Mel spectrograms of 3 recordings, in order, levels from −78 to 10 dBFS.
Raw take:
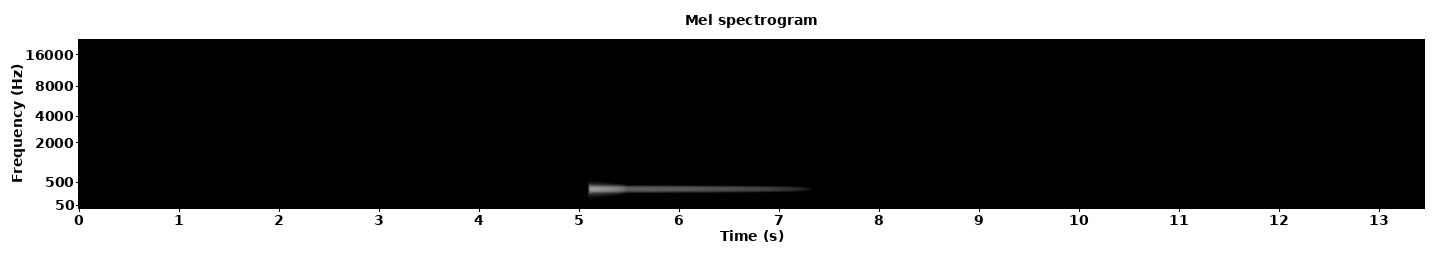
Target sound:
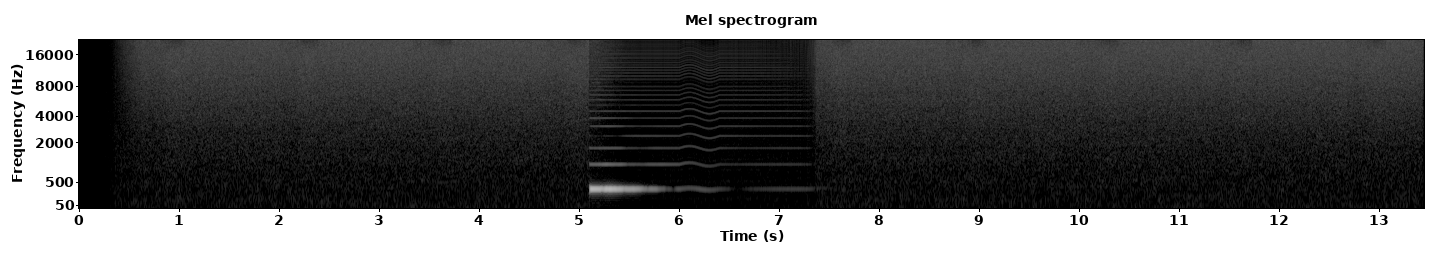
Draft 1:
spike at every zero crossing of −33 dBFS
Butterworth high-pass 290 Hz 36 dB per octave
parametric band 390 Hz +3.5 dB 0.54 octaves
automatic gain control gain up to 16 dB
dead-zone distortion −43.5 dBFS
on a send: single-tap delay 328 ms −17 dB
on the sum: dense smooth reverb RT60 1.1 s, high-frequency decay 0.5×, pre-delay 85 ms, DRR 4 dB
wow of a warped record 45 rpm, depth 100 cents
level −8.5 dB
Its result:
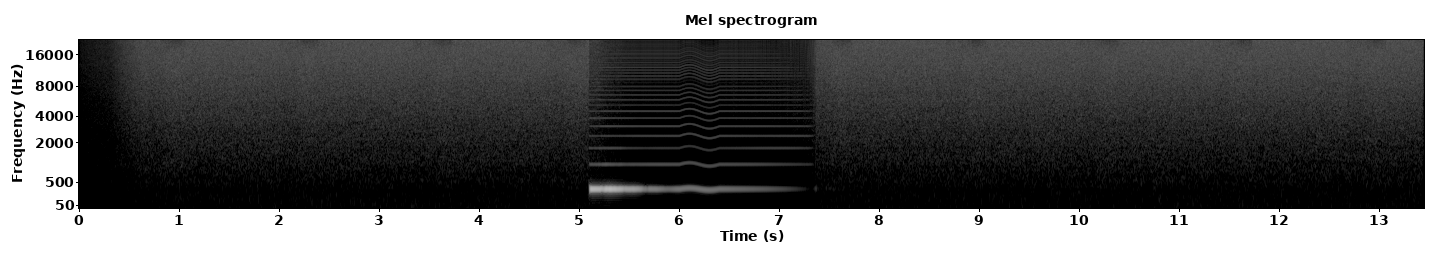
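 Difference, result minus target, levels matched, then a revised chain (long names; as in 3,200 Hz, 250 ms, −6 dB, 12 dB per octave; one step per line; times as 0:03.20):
dead-zone distortion: distortion −10 dB
spike at every zero crossing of −33 dBFS
Butterworth high-pass 290 Hz 36 dB per octave
parametric band 390 Hz +3.5 dB 0.54 octaves
automatic gain control gain up to 16 dB
dead-zone distortion −32.5 dBFS
on a send: single-tap delay 328 ms −17 dB
on the sum: dense smooth reverb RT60 1.1 s, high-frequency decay 0.5×, pre-delay 85 ms, DRR 4 dB
wow of a warped record 45 rpm, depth 100 cents
level −8.5 dB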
